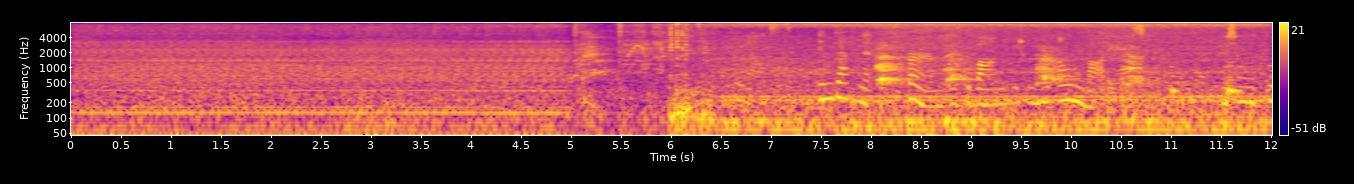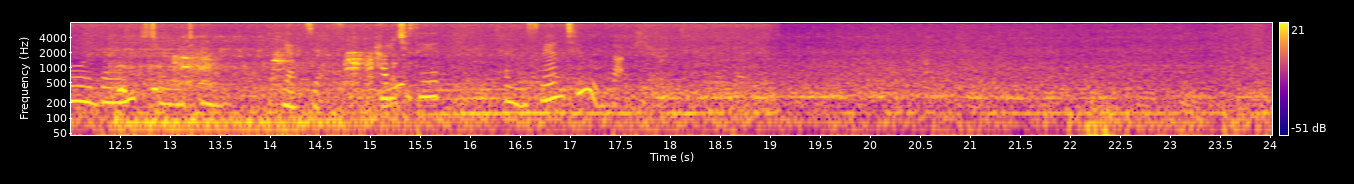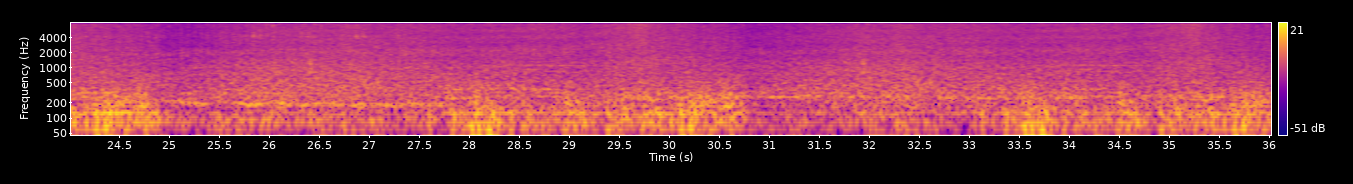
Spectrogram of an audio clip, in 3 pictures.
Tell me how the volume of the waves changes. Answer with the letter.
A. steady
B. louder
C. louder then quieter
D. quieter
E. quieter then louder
A.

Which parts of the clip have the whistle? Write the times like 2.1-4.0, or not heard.
not heard.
